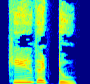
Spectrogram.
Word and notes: ಕೀಳ್ಗಟ್ಟು: kīḷgaṭṭu

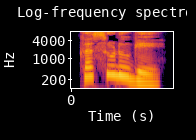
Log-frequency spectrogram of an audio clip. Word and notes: ಕಸೊಡಿಗೆ: kasoḍige

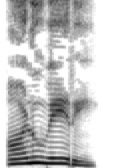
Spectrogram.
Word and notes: ಅಳವರಿ: aḷavari

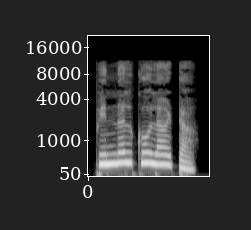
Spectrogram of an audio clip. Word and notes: ಪಿನ್ನಲ್‍ಕೋಲಾಟ: pinnal kōlāṭa

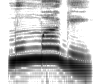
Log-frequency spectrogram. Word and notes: ಮೊಮ್ಮಗ: mommaga

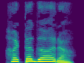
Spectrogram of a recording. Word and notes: ಹಟಗಾರ: haṭagāra

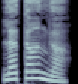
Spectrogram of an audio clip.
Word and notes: ಲತಾಂಗಿ: kannada; latāngi

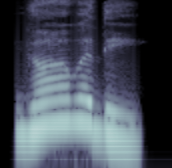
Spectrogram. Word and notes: ಗಾವದಿ: gāvadi

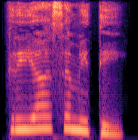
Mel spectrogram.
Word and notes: ಕ್ರಿಯಾಸಮಿತಿ: kriyā samiti

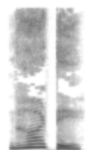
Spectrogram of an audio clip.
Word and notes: ಘಾಟೆ: ghāṭe; Kannada

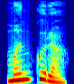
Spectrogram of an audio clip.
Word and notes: ಮುಂಗುರಿ: munguri

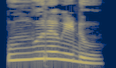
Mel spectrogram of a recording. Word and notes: ಉಂಗುರವಿಡಿ: uŋguraviḍi

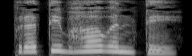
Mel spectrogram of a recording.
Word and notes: ಪ್ರತಿಭಾವಂತೆ: pratibhāvante; Kannada

